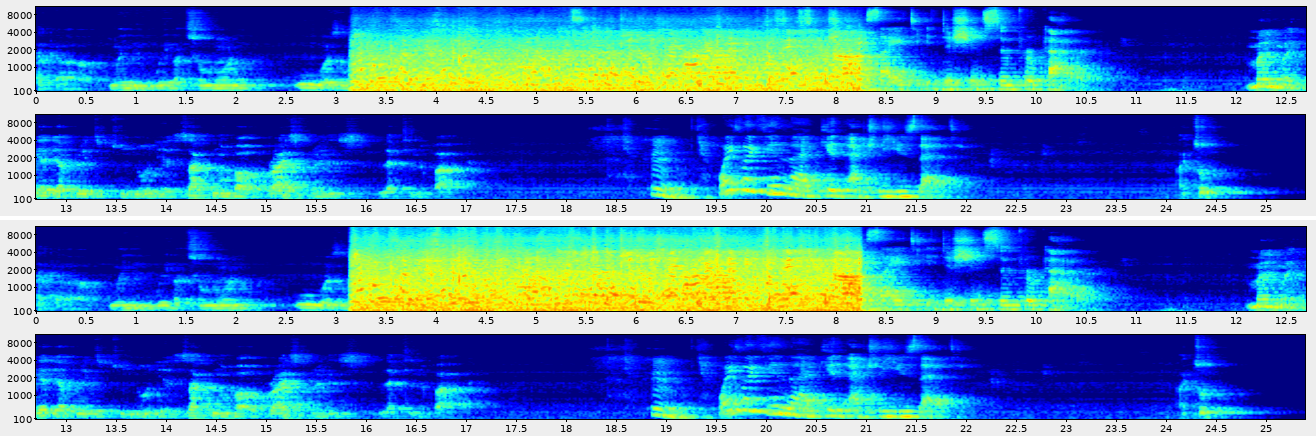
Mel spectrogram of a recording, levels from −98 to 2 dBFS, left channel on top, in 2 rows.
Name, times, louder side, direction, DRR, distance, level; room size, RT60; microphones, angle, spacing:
voice 1, 0.0-2.1 2.6-3.7 12.1-16.9 24.1-24.4, left 1 dB, 70° left, -1 dB, 2.1 m, -44 dB
sound 1, 3.1-8.3, right 5 dB, 80° right, 0.6 m, -20 dB
voice 2, 4.8-10.4 18.8-21.7, left 1 dB, 40° left, 0 dB, 4.2 m, -38 dB
21.0 x 9.3 x 5.0 m, 1.0 s
head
